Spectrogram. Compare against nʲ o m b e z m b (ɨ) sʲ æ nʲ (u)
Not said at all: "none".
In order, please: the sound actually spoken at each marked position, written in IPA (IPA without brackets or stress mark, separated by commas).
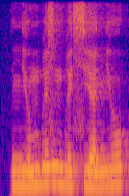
e, o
